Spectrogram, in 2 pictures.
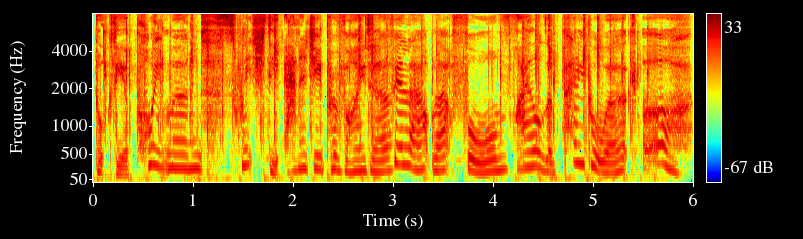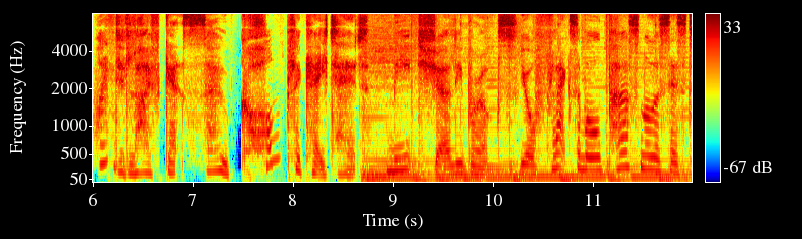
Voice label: Radio Ad, British voice; Personal Asst Ashdown Radio; commercial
